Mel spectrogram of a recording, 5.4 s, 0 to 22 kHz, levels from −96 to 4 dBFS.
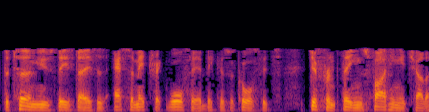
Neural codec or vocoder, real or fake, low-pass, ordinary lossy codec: none; real; 3.6 kHz; MP3, 16 kbps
